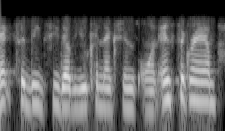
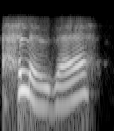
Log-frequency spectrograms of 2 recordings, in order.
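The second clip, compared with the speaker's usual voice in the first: polished, proper, formal standard speech; 4 dB louder than usual. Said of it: "in the dialect of".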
